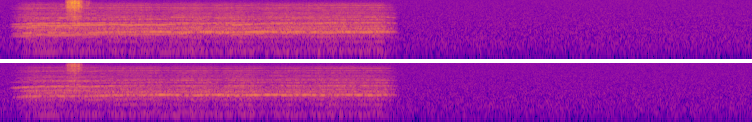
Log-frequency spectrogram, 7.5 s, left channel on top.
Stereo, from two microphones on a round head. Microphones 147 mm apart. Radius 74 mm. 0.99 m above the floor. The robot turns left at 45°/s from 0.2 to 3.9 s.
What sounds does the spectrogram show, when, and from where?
0.7 s cutlery clinking: 80° left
